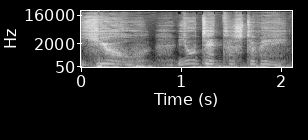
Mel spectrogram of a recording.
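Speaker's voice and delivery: ghostly woman voice, haunted and horrified. Voicing a ghostly woman lunging at the players: ghostly woman, haunted and horrified. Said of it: "haunted and horrified, as she looks upon all of you and says".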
